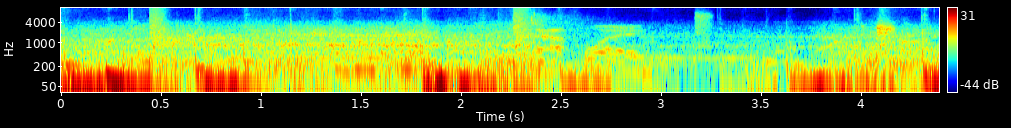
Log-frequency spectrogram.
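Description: Electronic workout soundtrack music with a heavy, steady bass beat; gliding pitched sounds come in a little past two seconds, and the music dips briefly about three seconds in.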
